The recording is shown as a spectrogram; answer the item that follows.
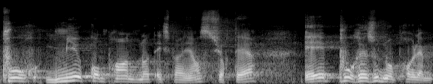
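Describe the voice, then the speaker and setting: Through noticeable background noise, a man talks at a fairly quick pace with ordinary pitch variation. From Senegal. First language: Manjak (speaking French). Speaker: author and politician. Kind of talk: interview. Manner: hesitant with fillers.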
